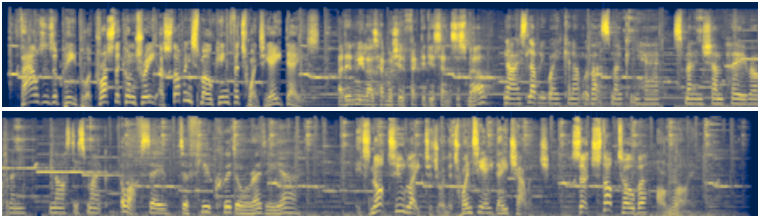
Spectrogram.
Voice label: radio ad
